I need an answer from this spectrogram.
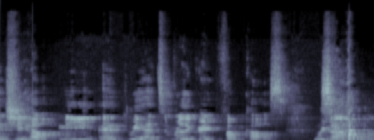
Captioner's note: laughs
